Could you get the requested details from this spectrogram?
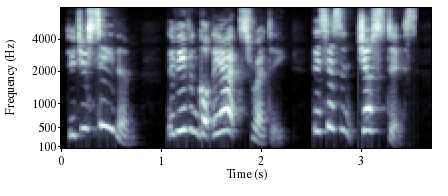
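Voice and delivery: put-on high, loud indignant boy; outraged and disgusted; angry. Boy complaining to his friends at lunch, indignant. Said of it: "said Ron angrily".

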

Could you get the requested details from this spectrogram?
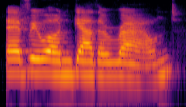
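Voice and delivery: slow, loud schoolmaster; commanding summons. Acted. Snape calls the class to watch, loud and commanding. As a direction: summon the room with slow authority.

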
